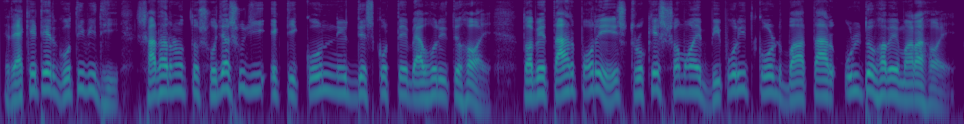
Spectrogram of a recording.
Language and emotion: Bengali, neutral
